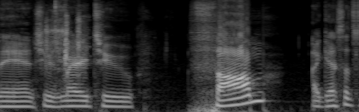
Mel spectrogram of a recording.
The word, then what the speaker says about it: Thom: she was married to thom i guess that's how you pronounce it which is brim t-h-o-m latimer that's bran the h is silent i would assume yeah his name's thomas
